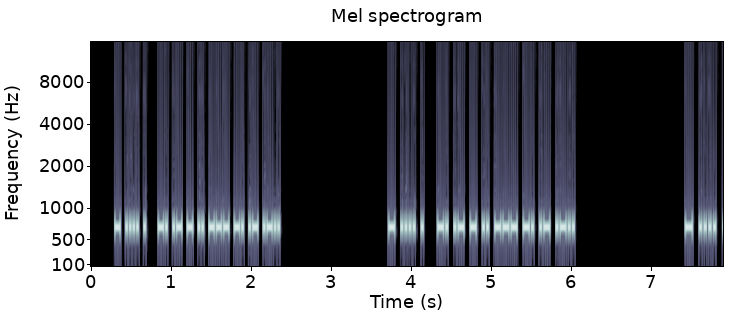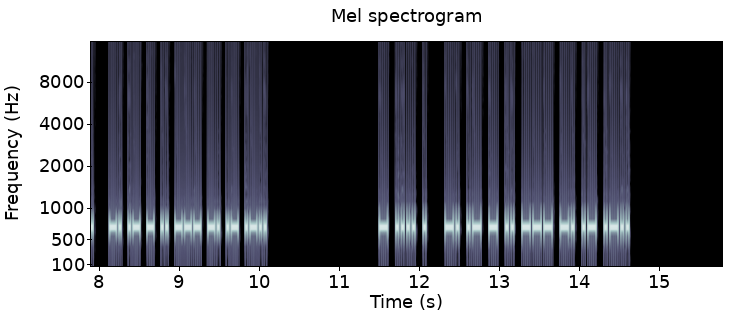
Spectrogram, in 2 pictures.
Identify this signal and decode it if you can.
Morse code, heard as a keyed tone, about 44 wpm, 700 Hz. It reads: THE NATIONAL THE NATIONAL THE NATIONAL THE NATIONAL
